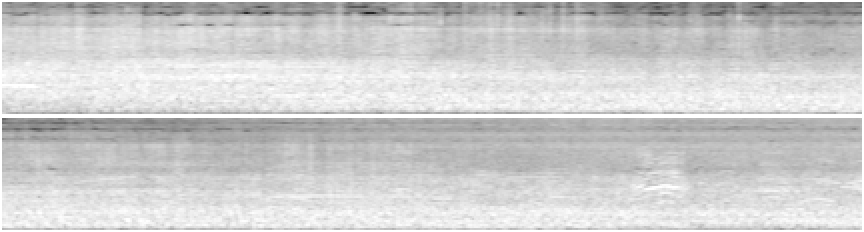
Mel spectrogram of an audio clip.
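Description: Aircraft flying over, its engine noise loud and steady throughout, with crowd voices underneath.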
